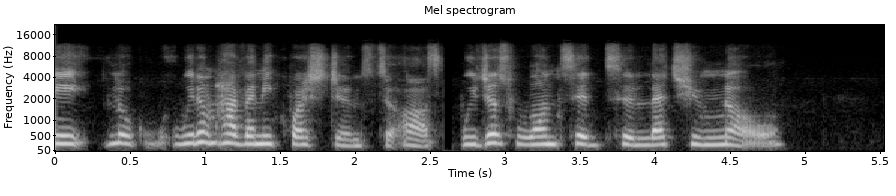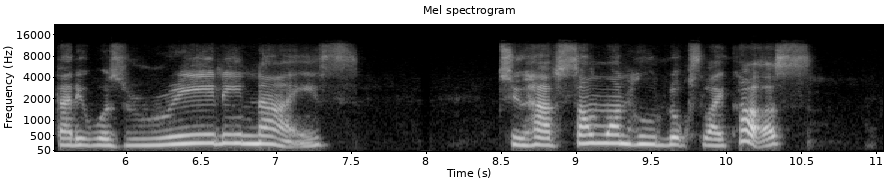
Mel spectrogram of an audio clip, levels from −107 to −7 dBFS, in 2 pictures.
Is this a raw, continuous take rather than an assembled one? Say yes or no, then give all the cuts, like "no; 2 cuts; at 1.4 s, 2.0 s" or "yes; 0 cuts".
no; 1 cut; at 2.5 s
